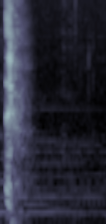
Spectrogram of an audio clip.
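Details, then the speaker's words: Single short, forceful adult cough, a real cough from the narrator during a video game playthrough, not acted, with a steady low musical tone underneath. "oh yeah by the way I'm actually coughing if that sounds horrible on the microphone I don't care have to be as authentic as possible"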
